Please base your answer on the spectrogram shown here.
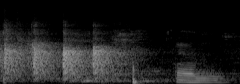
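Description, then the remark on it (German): A brief burst of applause requested in thanks for the organizers' effort: four loud, evenly spaced clapping swells in the first second. It fades as a voice begins humming or speaking a sustained tone. “Und äh, wollte einen Applaus dafür einfordern, ähm, der jetzt schon erfolgt ist. oder, noch, oder dann nochmal ein deutscher Applaus, ja.”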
